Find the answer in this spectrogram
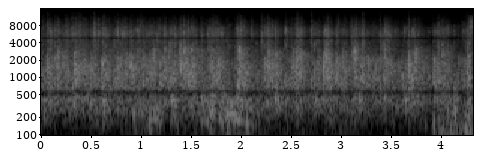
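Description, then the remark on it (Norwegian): Sustained audience applause for a panel after a library debate, a dense steady patter of many hands clapping at moderate volume for several seconds with no voices over it. “En applaus til panelet.”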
